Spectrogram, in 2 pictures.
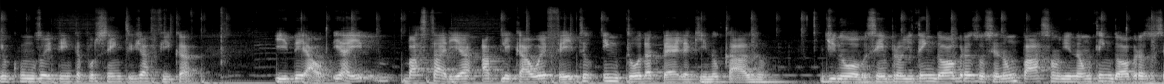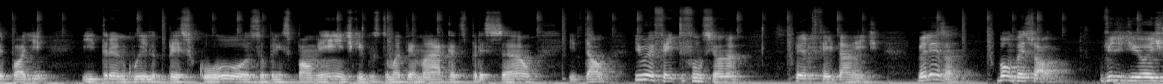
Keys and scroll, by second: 2.2 super+0.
